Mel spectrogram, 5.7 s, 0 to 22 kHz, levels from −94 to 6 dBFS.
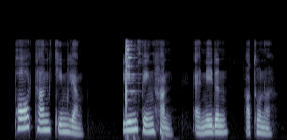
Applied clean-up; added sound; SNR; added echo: neural mask model RNNoise.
